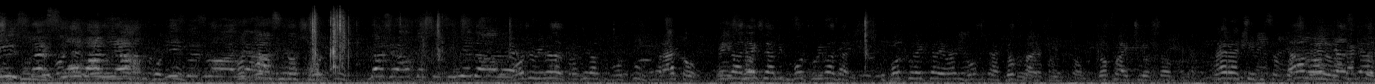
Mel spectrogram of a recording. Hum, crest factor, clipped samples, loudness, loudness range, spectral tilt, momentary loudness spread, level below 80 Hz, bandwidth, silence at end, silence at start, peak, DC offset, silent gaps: none; 28 dB; under 0.1%; -42 LUFS; 8 LU; -3 dB/octave; 11 LU; -44 dBFS; 16 kHz; 0 s; 0 s; -12 dBFS; under 0.1%; none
